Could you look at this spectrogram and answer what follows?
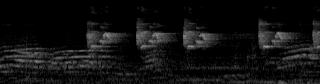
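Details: Harsh, raspy squawks from a long-tailed shrike, four noisy bursts spaced under a second apart over faint background tones.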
